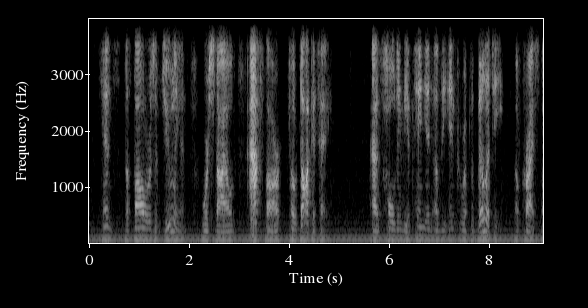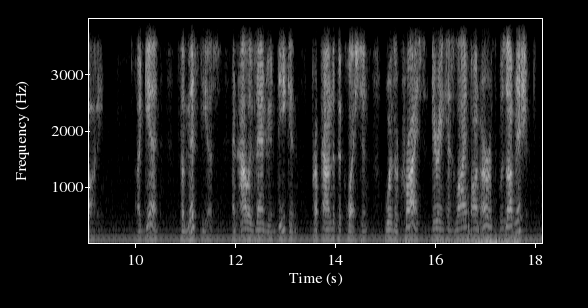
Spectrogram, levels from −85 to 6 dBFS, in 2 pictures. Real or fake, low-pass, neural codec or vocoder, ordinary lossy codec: real; 3.6 kHz; none; Opus, 16 kbps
